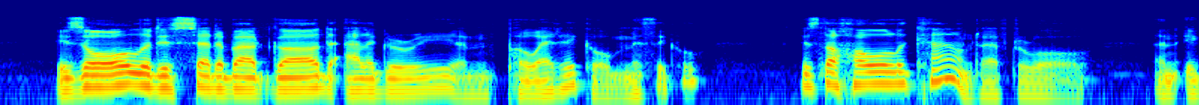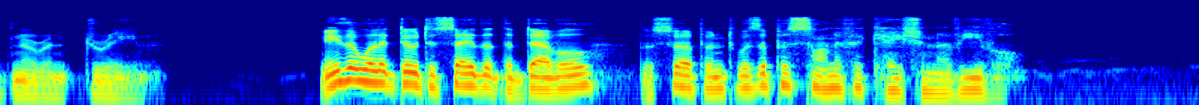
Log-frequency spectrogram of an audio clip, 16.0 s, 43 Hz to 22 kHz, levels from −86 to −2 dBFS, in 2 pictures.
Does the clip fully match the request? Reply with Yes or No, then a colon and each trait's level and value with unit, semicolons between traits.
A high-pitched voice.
No: low, 120 Hz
